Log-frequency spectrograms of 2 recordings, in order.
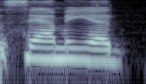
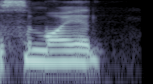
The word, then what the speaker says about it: Samoyed: Also known as a Samoyed, pronounced correctly, but most people know it as a Samoyed.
